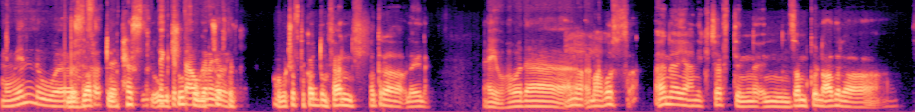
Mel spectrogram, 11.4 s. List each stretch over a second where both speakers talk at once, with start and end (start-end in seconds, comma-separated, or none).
0.8-2.9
